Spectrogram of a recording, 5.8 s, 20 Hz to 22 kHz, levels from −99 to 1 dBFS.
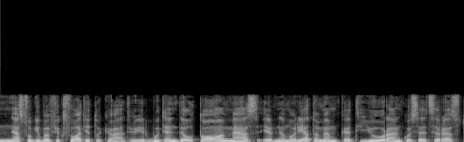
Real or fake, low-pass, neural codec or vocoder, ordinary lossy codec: fake; 7.2 kHz; codec, 16 kHz, 4.8 kbps, FACodec; MP3, 48 kbps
